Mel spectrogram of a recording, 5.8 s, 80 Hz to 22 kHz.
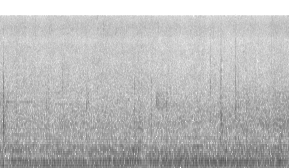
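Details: A honeybee colony in Hive 4 on June 15th gives off an even, sustained buzz, a smooth low hum with steady overtone bands and faint scattered clicks above it.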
